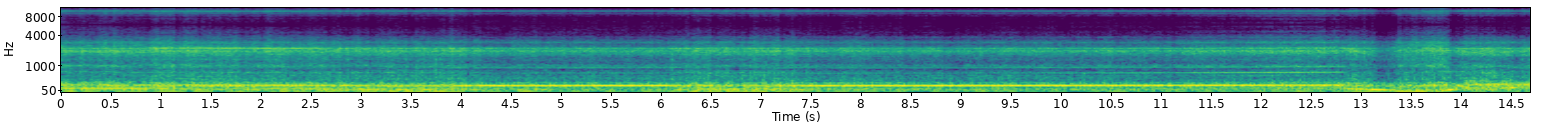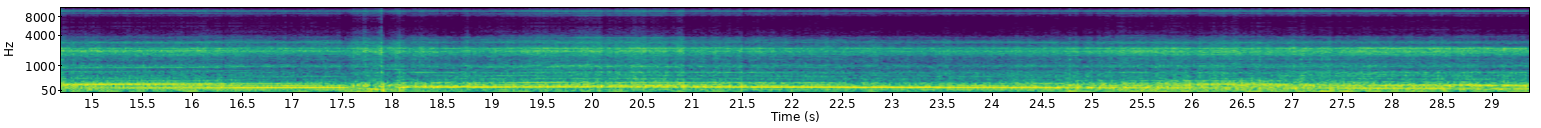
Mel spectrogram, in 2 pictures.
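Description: Suzuki Hayabusa GSX1300R's inline-four engine running at steady riding revs under a constant rush of road and wind noise. The engine note shifts about 13 seconds in, with a brief break in the sound, and shifts again lower about 18 seconds in.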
